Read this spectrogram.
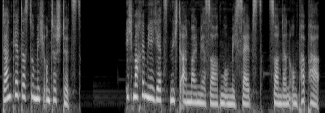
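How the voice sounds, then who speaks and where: A woman voicing a young pregnant village woman, quiet and resolute, in a storybook reading. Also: mid-range voice, measured pace, dry recording, clean studio sound, soft background music, close to an everyday voice. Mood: earnest.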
